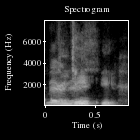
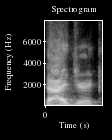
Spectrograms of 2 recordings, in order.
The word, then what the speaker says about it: Dietrich: Dietrich. I said Didrich.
